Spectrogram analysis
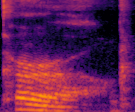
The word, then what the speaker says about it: curl: Curl.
